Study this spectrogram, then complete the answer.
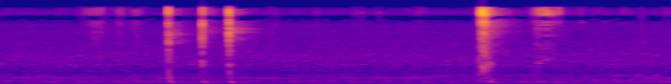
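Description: A plastic egg clicks and snaps open.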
